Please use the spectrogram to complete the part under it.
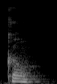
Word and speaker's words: quand: Quand. – So that's Q-U-A-N-D, but the D is silent. Quand.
